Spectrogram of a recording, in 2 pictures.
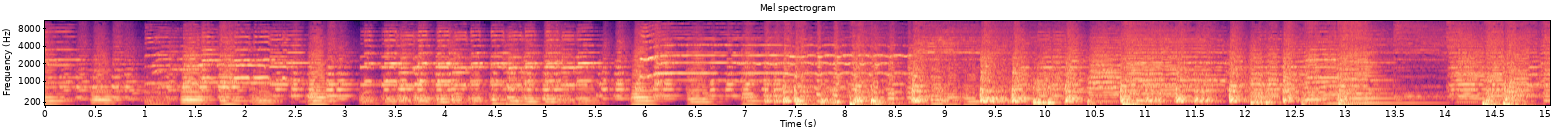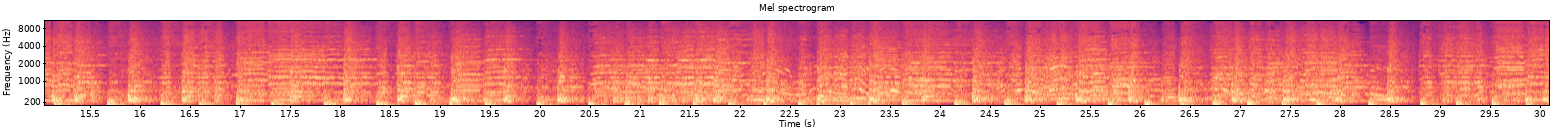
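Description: Oaxacan brass band playing: trumpets, trombones and sousaphone over drum kit and congas. Brass phrases open, bass notes come in, and after a short dip about halfway through the full band settles into a steady beat.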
